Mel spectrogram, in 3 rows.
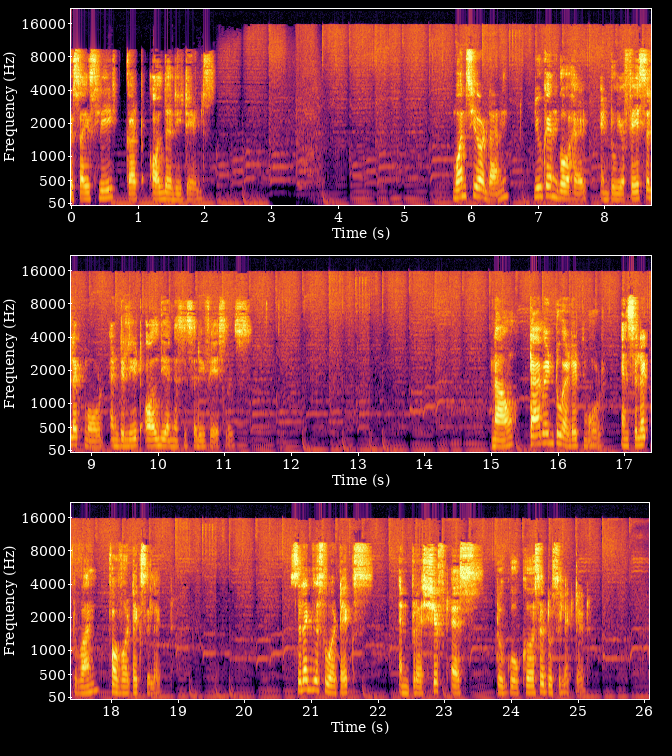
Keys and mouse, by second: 2.9 click, 3.5 click, 4.7 click, 5.7 click, 7.0-13.7 typing, 9.4 click, 9.9 click, 10.4 click, 11.4 click, 12.6 shift+middle click, 12.8 click, 13.0 click, 14.3 shift+click, 18.2 Tab, 20.1 1, 22.8 shift+s.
